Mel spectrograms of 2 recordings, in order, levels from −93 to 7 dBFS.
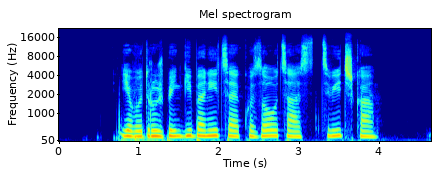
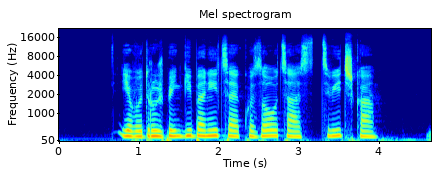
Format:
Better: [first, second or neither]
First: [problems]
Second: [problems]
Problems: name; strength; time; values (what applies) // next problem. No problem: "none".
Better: second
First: noise reduction (neural mask model RNNoise)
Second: none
